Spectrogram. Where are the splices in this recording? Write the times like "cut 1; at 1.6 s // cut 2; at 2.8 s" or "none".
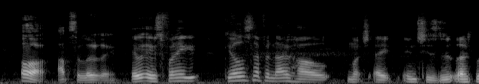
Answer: cut 1; at 1.2 s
